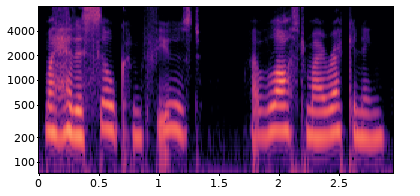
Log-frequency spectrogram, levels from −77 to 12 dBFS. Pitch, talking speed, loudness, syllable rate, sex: 225 Hz, 185 wpm, -18 LUFS, 5.7 syllables/s, female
